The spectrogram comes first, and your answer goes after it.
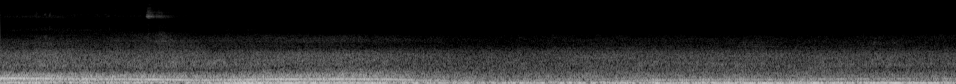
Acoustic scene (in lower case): street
